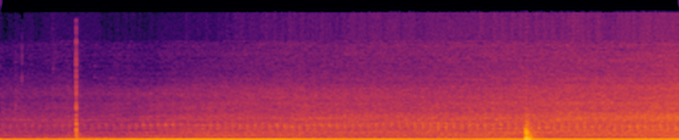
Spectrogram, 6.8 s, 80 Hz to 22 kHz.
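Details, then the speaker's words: Lexus SC300 just after replacing a slipping clutch, idling after a clutch smell on first start: steady, even idle with a deep smooth beat, no knocks or ticks; normal idle. "Huh? Sounds good now."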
